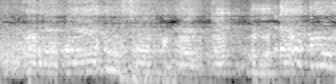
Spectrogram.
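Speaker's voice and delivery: high squealing cries of pain; monkey crying out. Acted. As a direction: yelp like a hurt little monkey. Monkey complains about cow's fart. (jeritan monyet kesakitan, suara tinggi)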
